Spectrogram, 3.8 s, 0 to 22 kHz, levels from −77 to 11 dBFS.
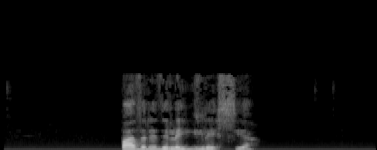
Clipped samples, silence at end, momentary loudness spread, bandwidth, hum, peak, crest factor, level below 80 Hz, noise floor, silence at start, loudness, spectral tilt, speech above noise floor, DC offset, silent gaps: under 0.1%; 1.25 s; 12 LU; 11.5 kHz; 50 Hz at -50 dBFS; -2 dBFS; 22 dB; -60 dBFS; -60 dBFS; 1.2 s; -20 LUFS; -5.5 dB/octave; 41 dB; under 0.1%; none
